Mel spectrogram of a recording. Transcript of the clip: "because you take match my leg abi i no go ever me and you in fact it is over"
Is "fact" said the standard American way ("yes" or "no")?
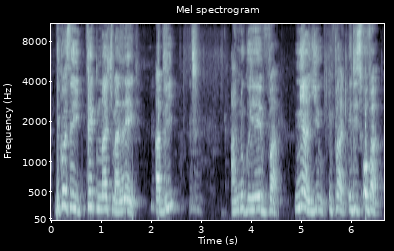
no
